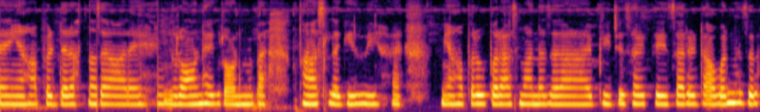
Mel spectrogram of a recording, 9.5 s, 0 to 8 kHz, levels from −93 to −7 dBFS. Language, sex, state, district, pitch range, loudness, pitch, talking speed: Hindi, female, Bihar, Katihar, 225-235 Hz, -15 LUFS, 230 Hz, 190 wpm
